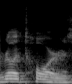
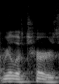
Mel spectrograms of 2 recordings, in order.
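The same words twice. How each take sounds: First: The final syllable is a full tor sound. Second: The final syllable is a reduced tur sound. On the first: The speaker calls it right. "they say tor" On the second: The speaker calls it wrong. "They're not realtors"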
